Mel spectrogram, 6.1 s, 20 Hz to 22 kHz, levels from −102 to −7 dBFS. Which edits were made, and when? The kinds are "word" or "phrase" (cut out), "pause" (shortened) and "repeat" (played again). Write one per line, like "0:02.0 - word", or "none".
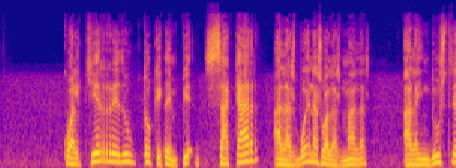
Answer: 0:02.2 - word
0:02.7 - phrase
0:03.6 - pause

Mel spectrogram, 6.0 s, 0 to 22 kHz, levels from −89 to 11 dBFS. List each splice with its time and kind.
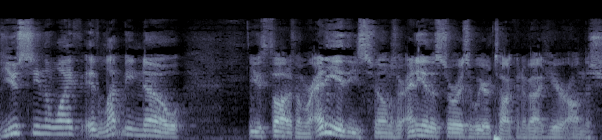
0:01.0 - word
0:02.5 - word
0:02.9 - phrase

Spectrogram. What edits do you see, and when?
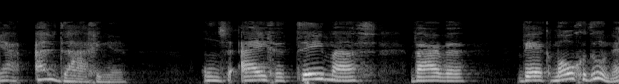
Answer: none

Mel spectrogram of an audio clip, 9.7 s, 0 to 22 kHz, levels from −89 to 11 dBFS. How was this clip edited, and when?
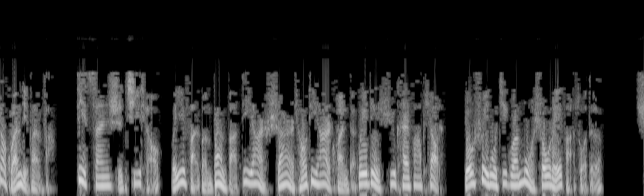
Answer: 0:02.5 - pause

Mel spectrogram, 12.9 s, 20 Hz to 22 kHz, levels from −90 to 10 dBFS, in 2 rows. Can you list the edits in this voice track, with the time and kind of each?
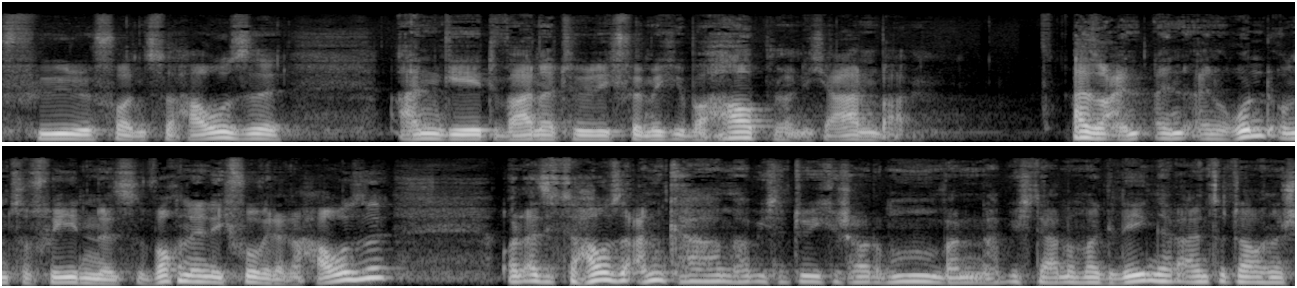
none

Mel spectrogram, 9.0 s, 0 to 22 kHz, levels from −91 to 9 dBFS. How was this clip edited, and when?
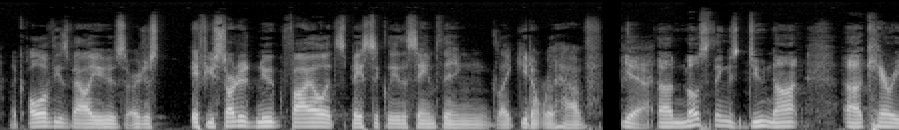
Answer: none

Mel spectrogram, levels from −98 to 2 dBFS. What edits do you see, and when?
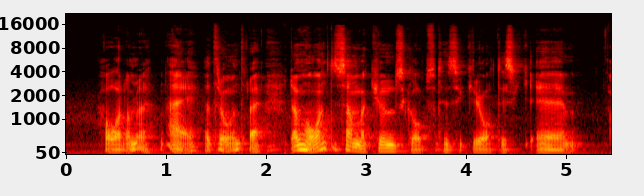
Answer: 0:03.7 - phrase

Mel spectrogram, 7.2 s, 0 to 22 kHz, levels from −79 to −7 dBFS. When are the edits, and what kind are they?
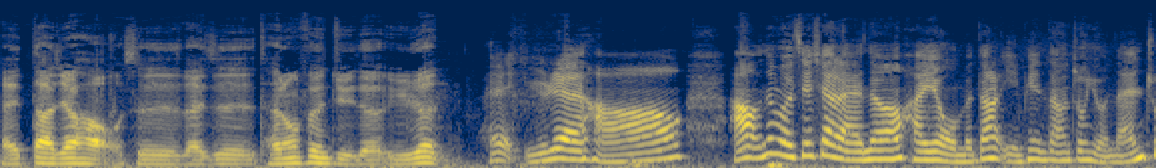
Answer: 0:05.7 - word

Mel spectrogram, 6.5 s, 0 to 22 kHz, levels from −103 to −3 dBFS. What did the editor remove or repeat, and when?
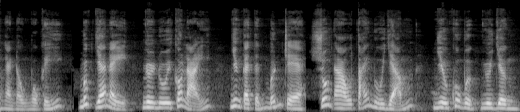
0:04.1 - phrase

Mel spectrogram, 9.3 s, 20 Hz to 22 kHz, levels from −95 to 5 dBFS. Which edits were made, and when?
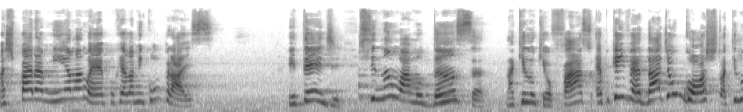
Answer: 0:01.0 - word

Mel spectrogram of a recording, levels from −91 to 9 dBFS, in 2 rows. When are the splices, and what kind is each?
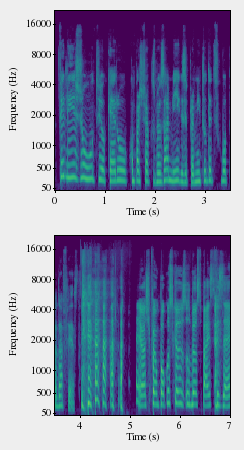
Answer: none

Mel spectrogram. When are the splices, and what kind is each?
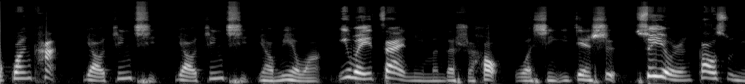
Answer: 0:01.6 - repeat

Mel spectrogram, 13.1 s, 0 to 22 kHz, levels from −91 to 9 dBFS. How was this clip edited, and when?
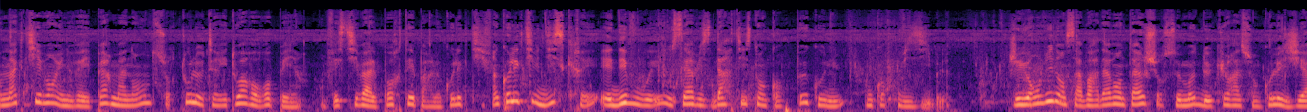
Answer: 0:04.9 - word
0:09.0 - word

